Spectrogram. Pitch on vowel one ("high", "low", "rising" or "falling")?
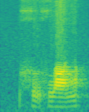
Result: low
